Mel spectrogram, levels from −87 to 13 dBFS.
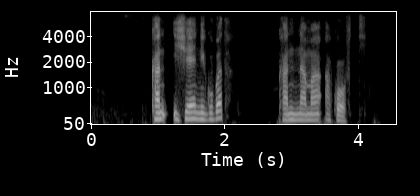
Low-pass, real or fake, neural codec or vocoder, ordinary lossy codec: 7.2 kHz; real; none; Opus, 16 kbps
